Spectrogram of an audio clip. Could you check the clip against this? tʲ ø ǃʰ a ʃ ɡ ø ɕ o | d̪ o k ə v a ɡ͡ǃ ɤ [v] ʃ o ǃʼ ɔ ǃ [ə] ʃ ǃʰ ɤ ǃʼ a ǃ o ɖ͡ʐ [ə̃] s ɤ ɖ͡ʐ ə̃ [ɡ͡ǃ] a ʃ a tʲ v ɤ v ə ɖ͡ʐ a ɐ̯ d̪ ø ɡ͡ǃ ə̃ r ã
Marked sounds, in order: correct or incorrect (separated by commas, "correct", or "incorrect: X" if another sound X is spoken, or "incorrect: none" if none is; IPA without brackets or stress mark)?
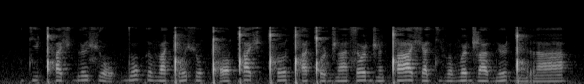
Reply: incorrect: none, incorrect: a, incorrect: ã, incorrect: ǃ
